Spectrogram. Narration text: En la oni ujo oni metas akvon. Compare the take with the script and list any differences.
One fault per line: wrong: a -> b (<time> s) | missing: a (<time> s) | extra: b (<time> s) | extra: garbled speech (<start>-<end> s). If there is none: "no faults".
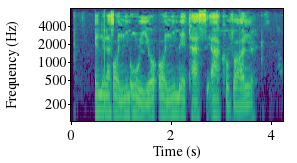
no faults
